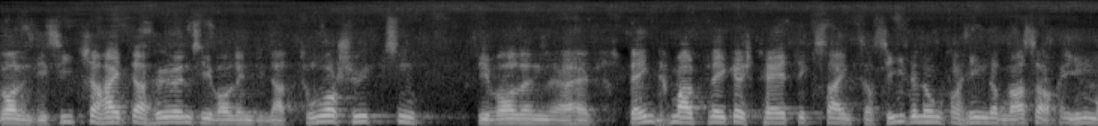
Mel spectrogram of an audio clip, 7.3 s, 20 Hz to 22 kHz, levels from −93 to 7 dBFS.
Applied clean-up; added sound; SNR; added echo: neural mask model Resemble Enhance denoiser.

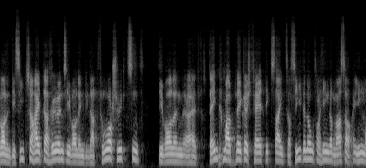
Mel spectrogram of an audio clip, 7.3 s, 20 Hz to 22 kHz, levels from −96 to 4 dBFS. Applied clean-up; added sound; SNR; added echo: neural mask model DeepFilterNet 3.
